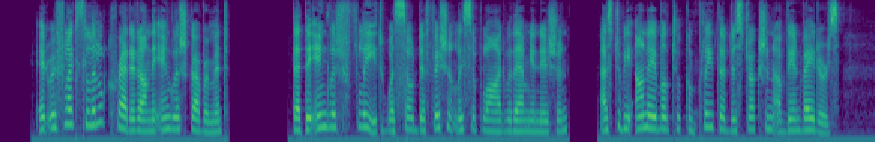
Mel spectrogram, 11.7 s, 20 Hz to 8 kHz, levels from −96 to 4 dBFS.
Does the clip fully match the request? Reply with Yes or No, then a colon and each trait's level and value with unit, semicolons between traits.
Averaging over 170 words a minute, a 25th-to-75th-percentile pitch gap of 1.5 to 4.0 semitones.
No: average, 150 wpm; average, 3.3 semitones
